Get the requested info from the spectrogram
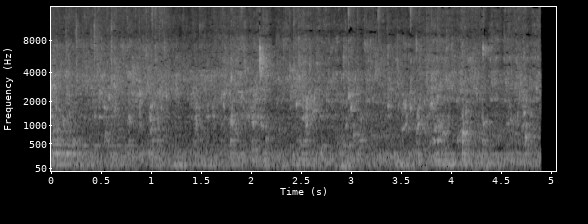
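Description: Tap water running steadily into a sink, with small clicks and splashes, cutting off abruptly near the end.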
